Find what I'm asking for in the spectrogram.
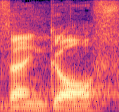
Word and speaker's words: van Gogh: Yeah, I mean, one of the key things is that if you think of it in history, Vincent van Gogh or Van Gogh, depending on how you want to pronounce it, in his lifetime, he sold $2,000 worth of paintings.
